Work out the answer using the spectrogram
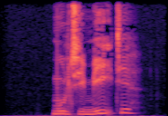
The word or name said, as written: multimedie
